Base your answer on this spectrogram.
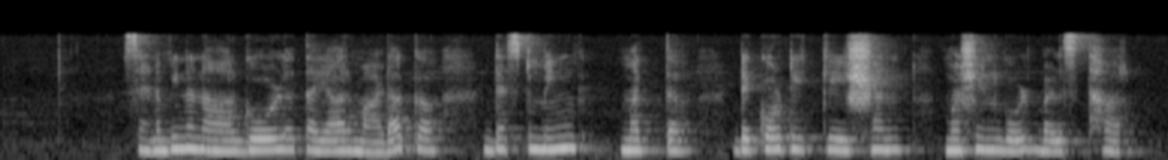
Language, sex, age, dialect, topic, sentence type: Kannada, female, 18-24, Northeastern, agriculture, statement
